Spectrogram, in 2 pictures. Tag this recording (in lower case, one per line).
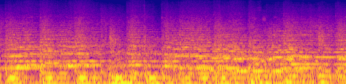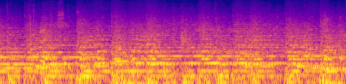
music
speech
